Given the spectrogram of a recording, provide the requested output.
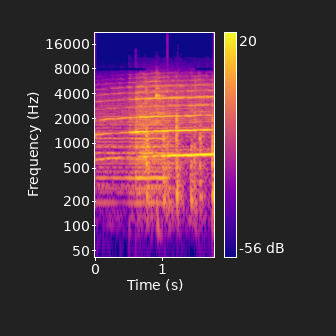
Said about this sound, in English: Hearing the alarm from his office, Preem rushes outside.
